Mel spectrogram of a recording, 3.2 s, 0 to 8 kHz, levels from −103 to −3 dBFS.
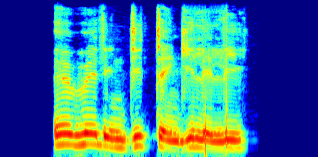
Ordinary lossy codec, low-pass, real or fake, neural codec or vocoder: Opus, 64 kbps; 7.2 kHz; real; none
